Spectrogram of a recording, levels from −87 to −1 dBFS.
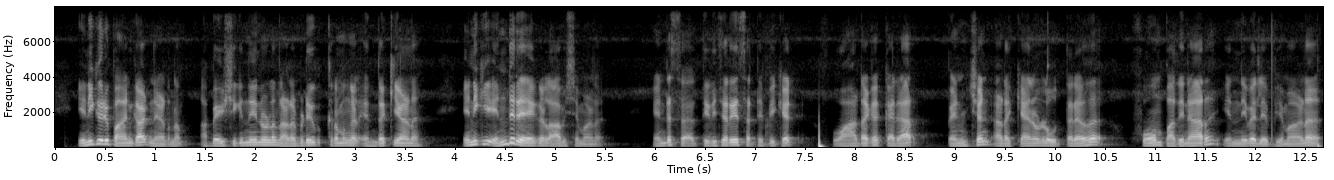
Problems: none marked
